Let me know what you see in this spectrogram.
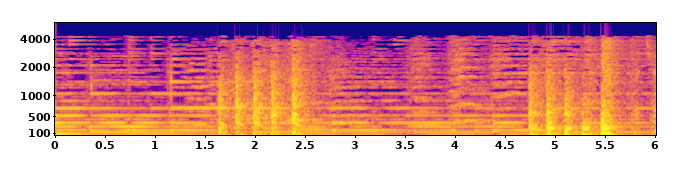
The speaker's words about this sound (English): Our story begins in Monroe, New York, where Alexandra knocks on Lawrence's door.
